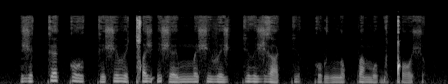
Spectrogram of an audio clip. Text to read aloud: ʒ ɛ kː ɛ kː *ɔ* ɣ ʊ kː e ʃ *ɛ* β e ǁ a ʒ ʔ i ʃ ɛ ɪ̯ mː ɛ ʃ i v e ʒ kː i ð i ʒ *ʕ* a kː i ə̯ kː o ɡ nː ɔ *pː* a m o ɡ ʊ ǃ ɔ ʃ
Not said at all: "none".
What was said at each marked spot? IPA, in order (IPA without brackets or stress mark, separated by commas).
o, e, ɣ, pː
